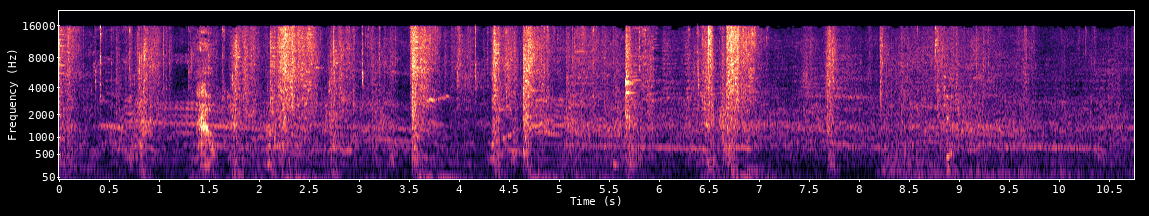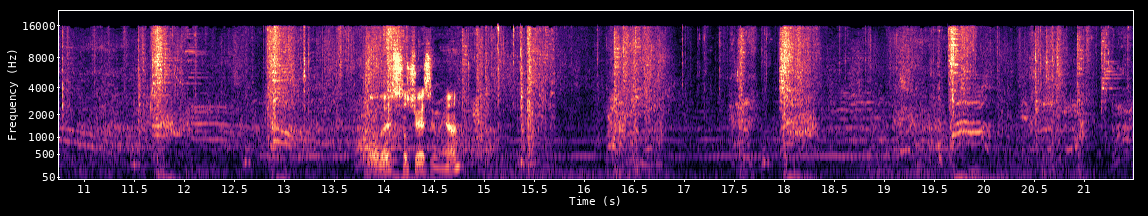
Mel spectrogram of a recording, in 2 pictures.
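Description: Swords clash and strike armour with sharp metallic clangs.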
